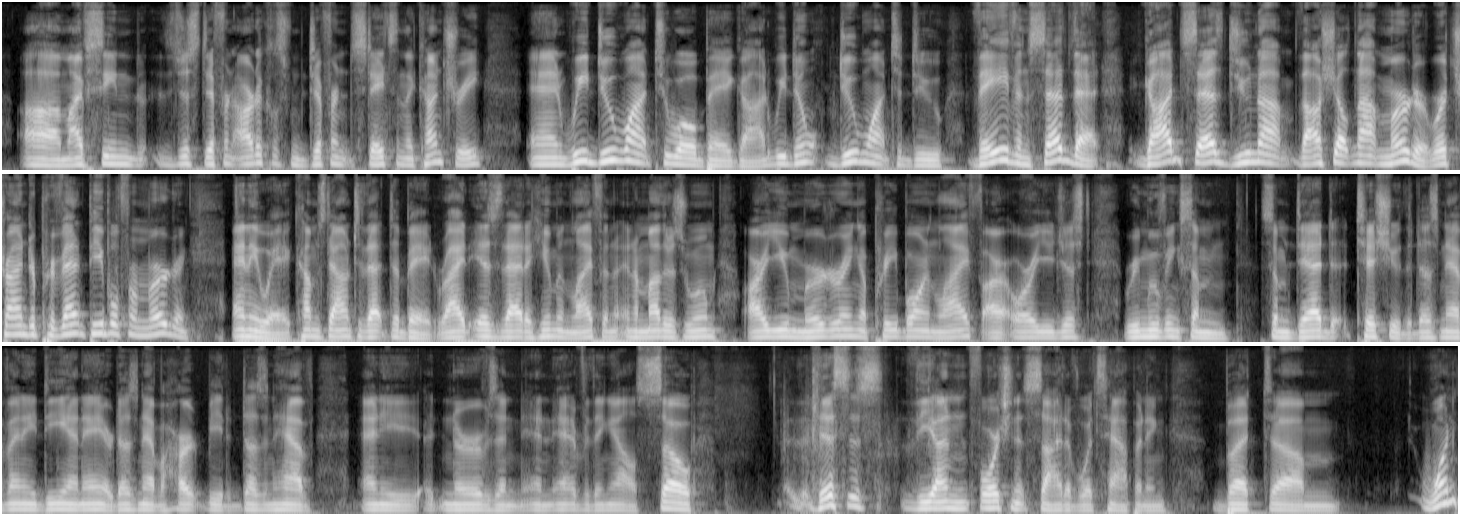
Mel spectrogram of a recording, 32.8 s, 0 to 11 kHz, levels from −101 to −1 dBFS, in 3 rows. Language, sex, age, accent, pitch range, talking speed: English, male, 40-59, American, 105-150 Hz, 200 wpm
